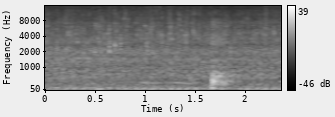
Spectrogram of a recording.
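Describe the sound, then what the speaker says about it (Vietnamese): Fish sizzles in hot oil during a second round of frying, giving a steady, even crackle that fills the clip, with one brief clunk near the end. "Gấp ra mình chiên thêm một bụng nữa"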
